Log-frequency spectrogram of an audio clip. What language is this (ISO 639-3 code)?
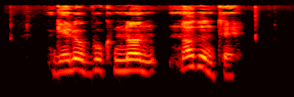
kur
